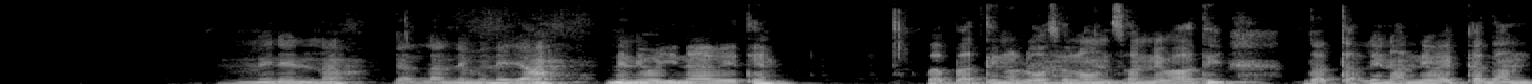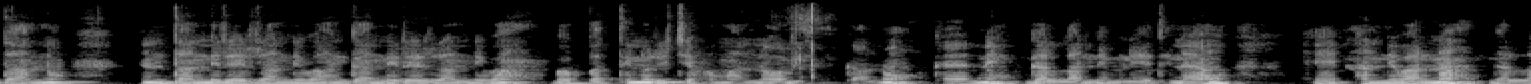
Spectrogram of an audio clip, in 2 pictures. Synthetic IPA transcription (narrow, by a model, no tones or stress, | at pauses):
mɪnɛnːɐɡɐlːɐnːɪmɪnɛjaːmɪnɪɔjɪnɐɐweːt̪ɪ | bɐbːɐt̪ʼːɪnɔloːsɛloːnsɐnːɪwaːt̪ɪ | d̪ɐd̪ːɐʔlɪnɐnːɪwɐɛkːɐd̪ɐnd̪anːɔ | ɪnt̪ɐnːɪɾɛrːɐnːɪβɐːŋɡɐnːɪɾɛrːɐnːɪbɐbɐbːɐt̪ʼːɪnɔɾɪt͡ʃːɛfɐmɐnːɔwɐmɪsɪkːɐnːɔkɐjɛnːɪɡɐlːɐnːɪmɪnɛɛt̪ɪnɐjɐhʊ | nɐnːɪβɐnːɐɡɐlːɐ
